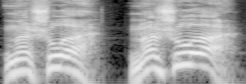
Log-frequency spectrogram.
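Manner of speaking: high, breathless-with-news exclamations; excited announcement. A narrator's reading. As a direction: burst in with good news, pitched high. Girl rushes in with news.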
